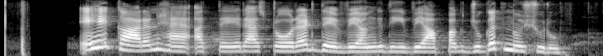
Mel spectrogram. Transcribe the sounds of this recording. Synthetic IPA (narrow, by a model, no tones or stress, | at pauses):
ɪɦkaːɾənɦɛːʔət̪eːɾɛːsʈoːɾəɳʈ̚d̪eːʋɪjəŋɡd̪iːʋɪjaːpəkd͡ʒʊɡət̪nũːʃʊɾuː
